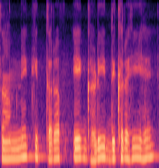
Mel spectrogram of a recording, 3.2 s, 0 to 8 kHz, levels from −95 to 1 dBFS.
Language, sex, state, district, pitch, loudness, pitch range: Hindi, male, Uttar Pradesh, Lucknow, 125 Hz, -17 LUFS, 120-135 Hz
